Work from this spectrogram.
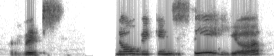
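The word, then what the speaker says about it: writs: rich w-r-i-t-s it is pronounced ribs the blue is silent here now rit what is this wit a lip can be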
